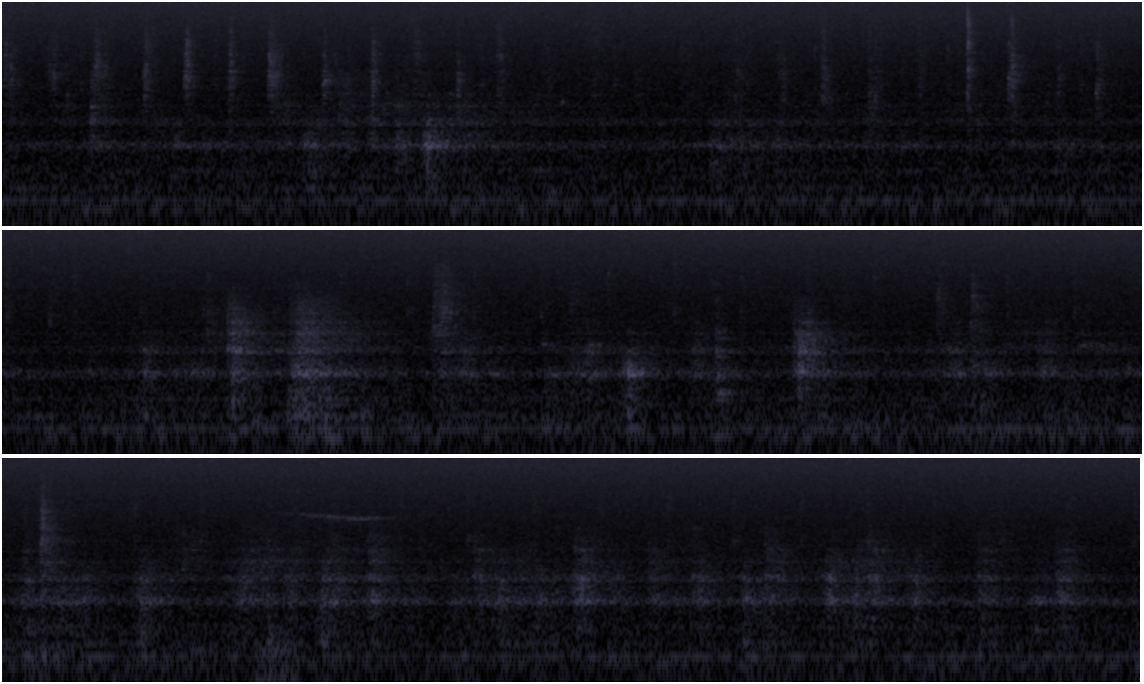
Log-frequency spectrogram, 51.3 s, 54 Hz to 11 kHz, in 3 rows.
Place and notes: new year's eve afternoon, noise of bangers and other fireworks, someone smashes bottles in the bottle bank, noise of steps in the snow, planes crossing the sky and the noise of the gas heating
the city, the country & me: december 31, 2009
